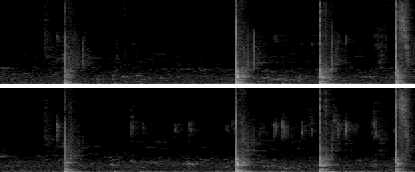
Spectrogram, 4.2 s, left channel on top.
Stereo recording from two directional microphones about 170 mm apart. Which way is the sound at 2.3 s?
15° left (ahead or behind).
